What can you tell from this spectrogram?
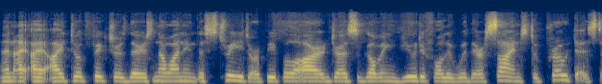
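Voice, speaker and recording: A woman with a non-native accent speaks at a moderate pace in a fairly low pitch with fairly even intonation. The sound is dry and close with no echo, over a quiet background. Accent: foreign accent noticeable. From Romania. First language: Romanian. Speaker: protester. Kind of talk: roundtable discussion. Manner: halting, many fillers.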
